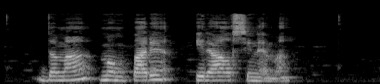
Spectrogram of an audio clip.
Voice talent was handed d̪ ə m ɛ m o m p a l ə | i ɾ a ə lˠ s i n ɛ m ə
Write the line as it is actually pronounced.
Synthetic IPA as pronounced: d̪ ə m a m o m p a ɾ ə | i ɾ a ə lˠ s i n ɛ m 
